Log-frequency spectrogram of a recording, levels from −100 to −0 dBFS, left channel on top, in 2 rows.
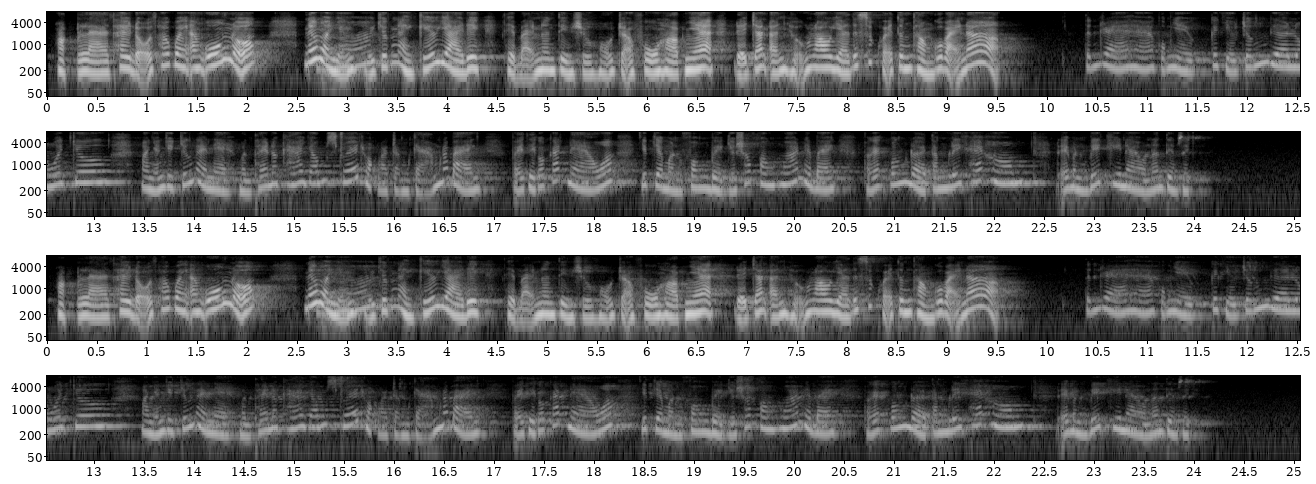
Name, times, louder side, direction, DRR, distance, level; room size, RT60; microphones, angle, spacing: voice 1, 0.1-4.3 4.6-9.5, left 3 dB, 65° left, 1.0 m, -32 dB
voice 2, 2.7-3.3 10.4-24.0, left 1 dB, 40° left, 2.3 m, -41 dB
29.0 x 18.0 x 9.9 m
head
